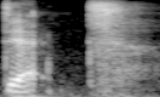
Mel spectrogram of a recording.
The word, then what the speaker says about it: debt: silent so so it's debt or debtors so you never say the b or the p before a t okay um okay are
